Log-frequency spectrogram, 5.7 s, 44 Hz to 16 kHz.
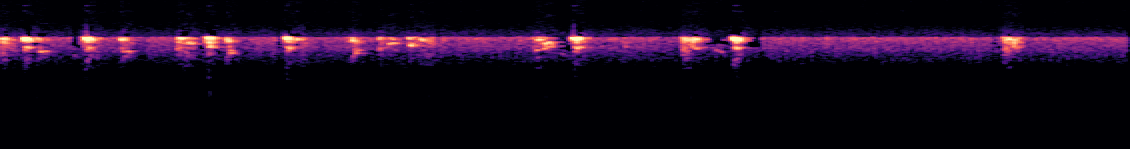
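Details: Peregrine falcons at a nest on an industrial site in Płock, Poland, on 12 March 2024, in the morning as the male delivers prey to the female: rapid, clipped kek-like notes in uneven bursts, narrow and tinny.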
